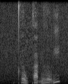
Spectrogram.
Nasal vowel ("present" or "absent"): absent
